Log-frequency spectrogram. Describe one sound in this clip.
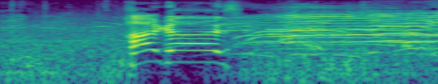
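A group of boys shout and cheer excitedly, close by.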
